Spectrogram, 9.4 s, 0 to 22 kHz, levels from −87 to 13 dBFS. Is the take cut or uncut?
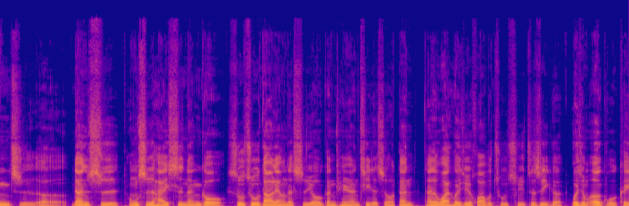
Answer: cut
